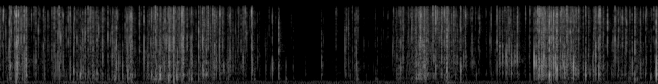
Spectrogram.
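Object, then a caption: Stack of sachets in clear plastic film. A plastic-wrapped stack of yeast sachets is held upright in both hands while the fingers squeeze and rub the clear plastic film over the sachets. The result is dense, bright crinkling and crackling with almost no low end, easing off to near silence around three seconds before building back up.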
